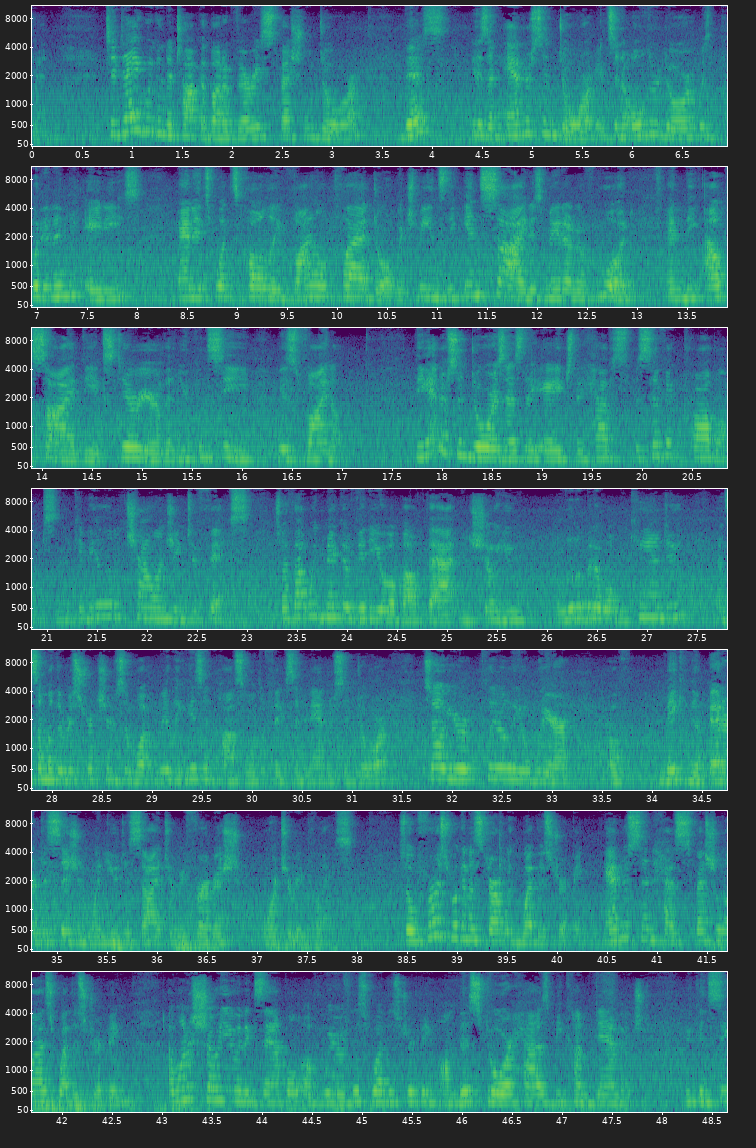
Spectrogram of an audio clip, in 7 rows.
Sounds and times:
Speech: 0:00.0 - 0:00.2, 0:00.8 - 0:17.1, 0:17.7 - 0:48.6.

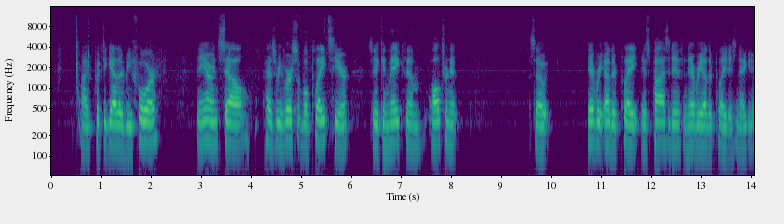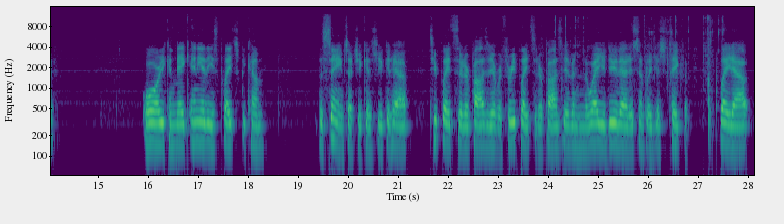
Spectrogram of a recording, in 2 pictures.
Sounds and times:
Speech: 0:00.5 - 0:02.2, 0:02.9 - 0:08.2, 0:09.6 - 0:10.0, 0:10.7 - 0:14.2, 0:15.9 - 0:18.4, 0:19.4 - 0:26.8, 0:27.4 - 0:28.1.

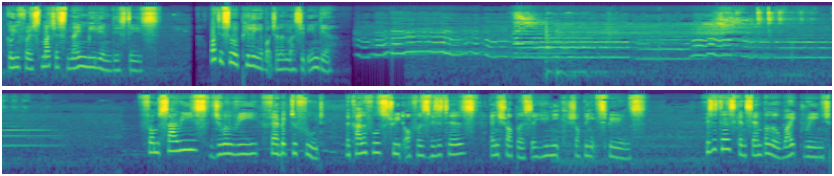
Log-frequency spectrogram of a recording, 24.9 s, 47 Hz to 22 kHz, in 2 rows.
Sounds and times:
Sitar: 0:05.4 - 0:13.4.

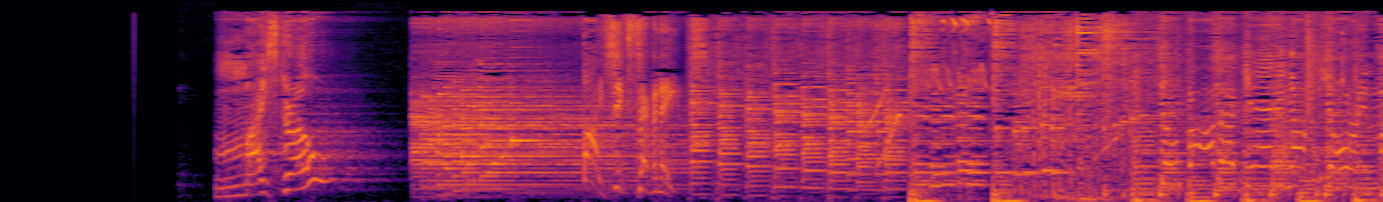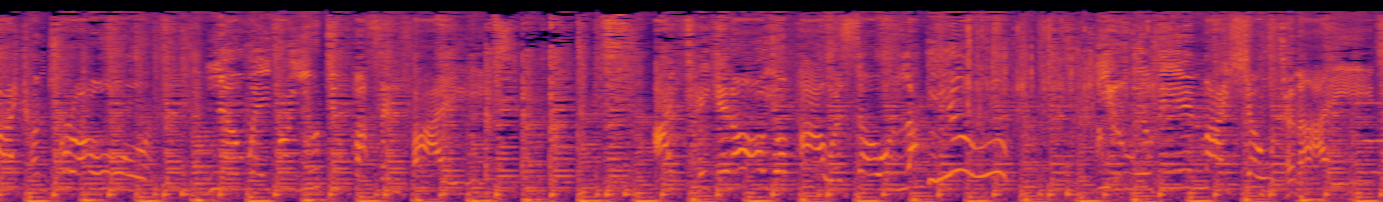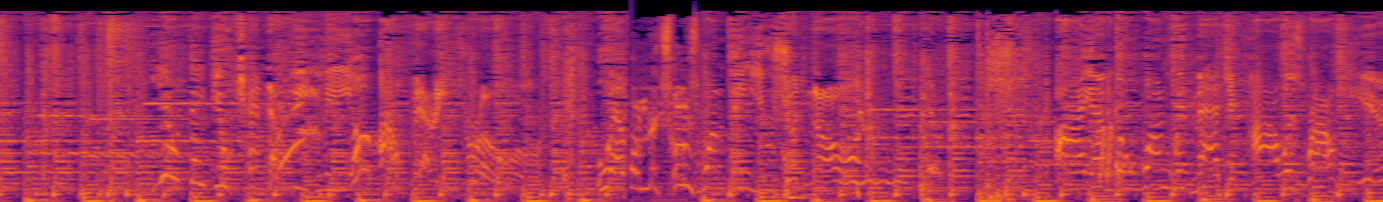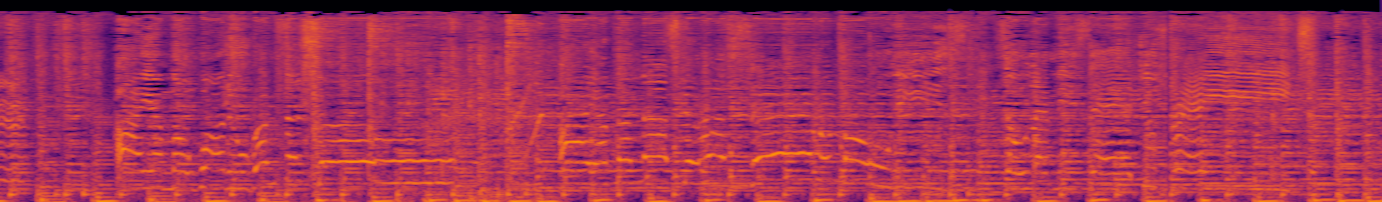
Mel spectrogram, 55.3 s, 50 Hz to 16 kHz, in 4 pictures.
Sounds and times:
Background music: 0:02.2 - 0:55.3.

